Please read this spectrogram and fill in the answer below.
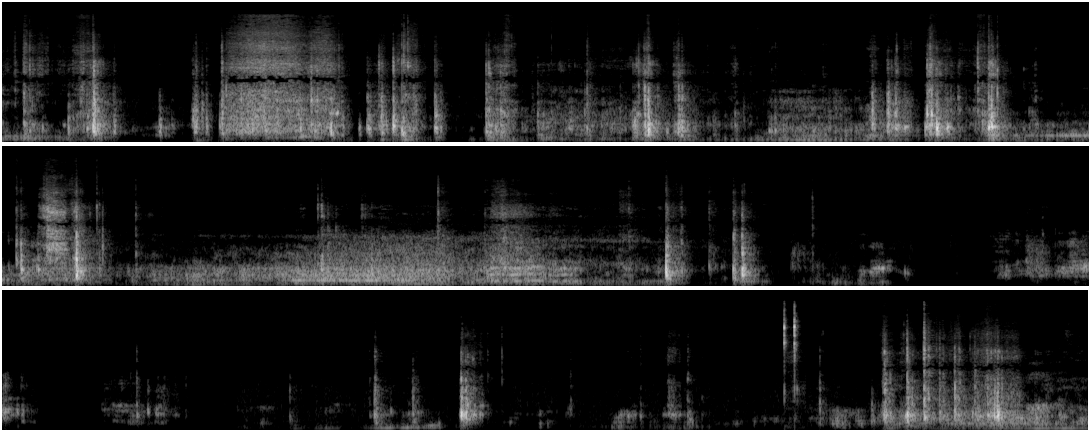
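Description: Irregular clicks, knocks and scraping from a circuit board and its wiring being handled and fitted back into a CRT television's chassis, busier in the first half and sparser with short quiet gaps later.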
